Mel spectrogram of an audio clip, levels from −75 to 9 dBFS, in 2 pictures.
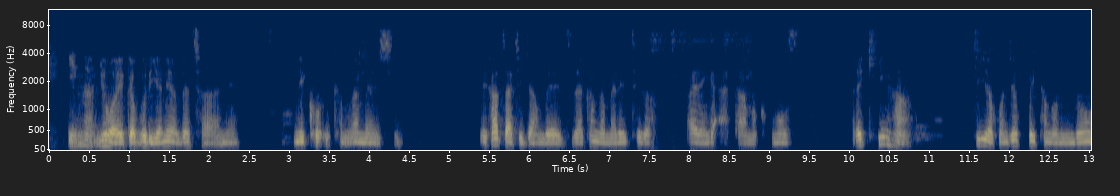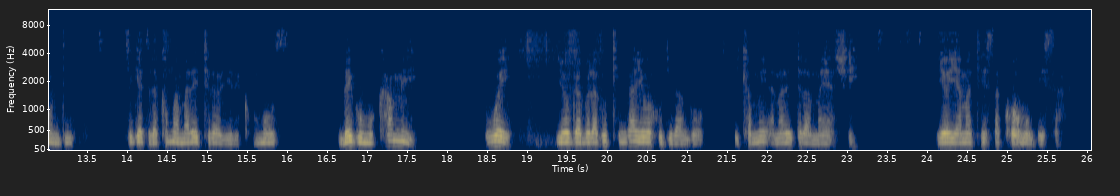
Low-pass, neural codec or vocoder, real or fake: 7.2 kHz; codec, 16 kHz, 0.4 kbps, LongCat-Audio-Codec; fake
